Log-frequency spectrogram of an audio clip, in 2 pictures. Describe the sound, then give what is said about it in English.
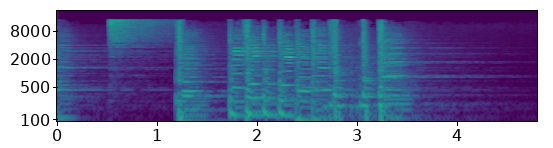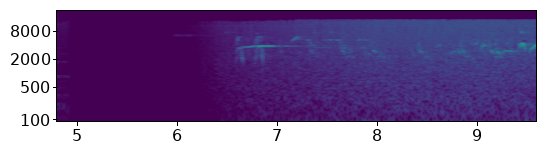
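After a bright run of chiming tones and a short silence, soft outdoor ambience fades in with faint, high bird chirps and twitters against a gentle hiss. No one speaks. “The birds were singing.”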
